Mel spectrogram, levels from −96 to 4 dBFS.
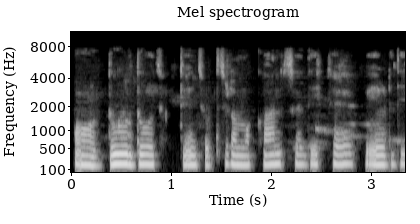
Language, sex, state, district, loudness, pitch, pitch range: Rajasthani, male, Rajasthan, Nagaur, -19 LUFS, 185 Hz, 175-185 Hz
